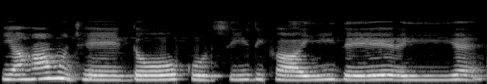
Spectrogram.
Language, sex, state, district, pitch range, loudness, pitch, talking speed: Hindi, female, Madhya Pradesh, Umaria, 205-225 Hz, -14 LUFS, 215 Hz, 100 wpm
